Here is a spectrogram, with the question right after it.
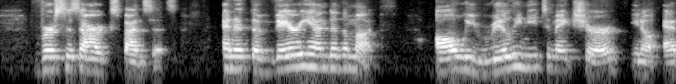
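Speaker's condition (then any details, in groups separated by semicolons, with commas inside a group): No condition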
